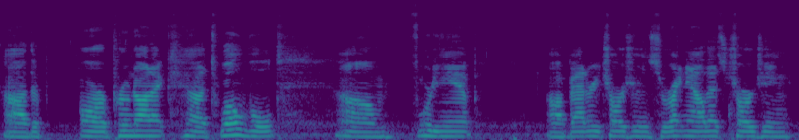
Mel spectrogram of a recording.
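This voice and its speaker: A man with a medium-pitched, fairly monotone voice speaks a little slowly, his tone pushed and bright. He owns a boat and hosts a casual walkthrough vlog, explaining things in a relaxed, slightly hesitant way. The camera audio is noisy, with clearly audible background noise.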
